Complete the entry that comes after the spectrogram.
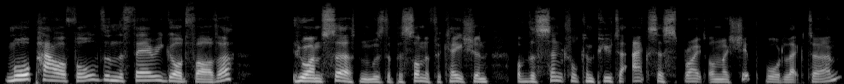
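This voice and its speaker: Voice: medium pitch, normal speed, a little mellow, no echo, clean studio sound, lightly acted. A reader voicing a flustered, sardonic woman adventurer who is sarcastic and prone to exclamations. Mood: defiant.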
